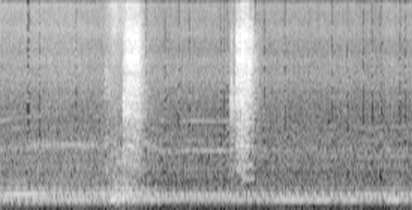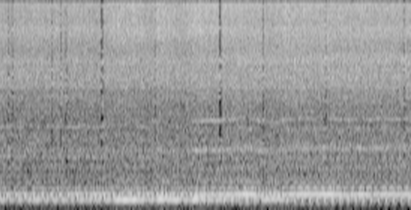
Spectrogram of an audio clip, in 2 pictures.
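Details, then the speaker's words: Subaru Impreza, steady engine with two sharp grinding bursts as a gear is forced: grinding selecting reverse, clutch drag suspected, unconfirmed. "I was just trying to get it in reverse. It didn't want to take reverse, grinding the gears, and then I went for first, and it didn't want to roll in first."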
